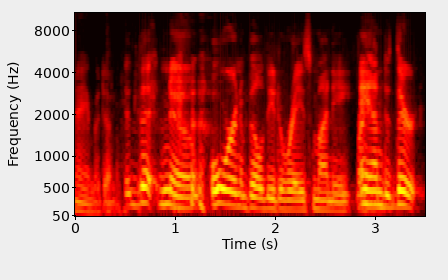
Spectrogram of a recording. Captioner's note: laughter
